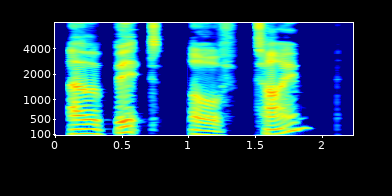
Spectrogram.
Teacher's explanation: we have a fast phrase with a t so often that t becomes a d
